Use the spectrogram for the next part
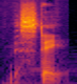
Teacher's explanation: if you listen really closely with mistake it almost sounds like it's a d sound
